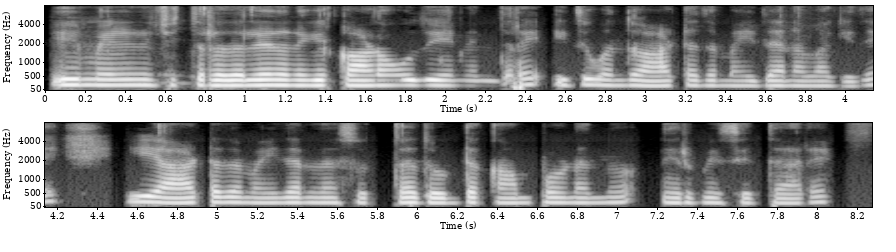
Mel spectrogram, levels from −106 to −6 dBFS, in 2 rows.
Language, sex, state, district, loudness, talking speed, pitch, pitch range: Kannada, female, Karnataka, Bangalore, -18 LUFS, 125 wpm, 180 Hz, 170-185 Hz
